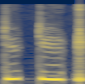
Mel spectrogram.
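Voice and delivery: high, loud double toot; imitated horn honk. Driver honking in a traffic jam, imitated horn. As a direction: honk like a car horn with your voice.

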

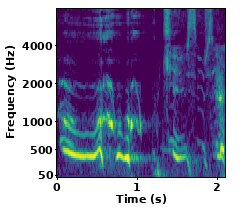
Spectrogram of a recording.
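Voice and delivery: high, giddy ooh with laugh; delighted ooh. Retold or imitated. Believer reading a mirror note, high and giddy. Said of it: "And you'll read it and go".

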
